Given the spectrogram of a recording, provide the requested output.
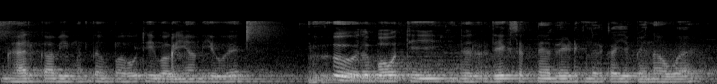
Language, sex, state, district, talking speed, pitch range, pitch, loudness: Hindi, male, Bihar, Jamui, 185 wpm, 130-140 Hz, 135 Hz, -25 LUFS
